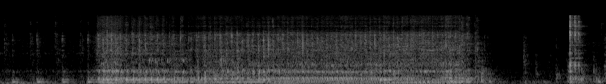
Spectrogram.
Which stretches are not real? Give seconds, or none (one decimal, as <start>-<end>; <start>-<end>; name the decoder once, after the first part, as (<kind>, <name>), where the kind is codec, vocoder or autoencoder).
1.7-4.6 (codec, SNAC)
